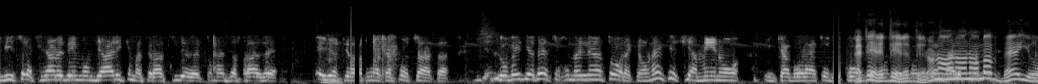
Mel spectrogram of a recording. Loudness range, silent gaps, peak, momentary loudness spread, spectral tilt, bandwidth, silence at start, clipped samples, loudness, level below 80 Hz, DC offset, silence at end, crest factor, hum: 3 LU; 2.87-2.91 s, 8.34-8.38 s; -6 dBFS; 7 LU; -7 dB/octave; 16.5 kHz; 0 s; under 0.1%; -23 LUFS; -56 dBFS; under 0.1%; 0 s; 16 dB; none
